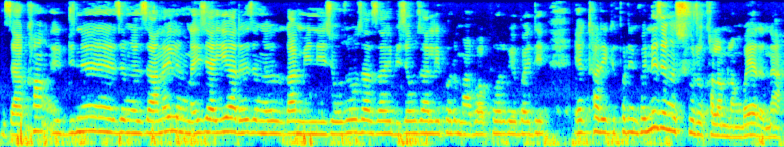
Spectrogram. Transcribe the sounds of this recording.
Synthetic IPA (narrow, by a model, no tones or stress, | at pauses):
zakʰaŋdinɯzɯŋɯzanajlɯŋnajzajiaɾɯzɯŋɯɡaminizowzawzazajbizawzalipʰɯɾmabapʰɯɾbebajdi | ek̚tʰaɾikʰipʰɯɾiŋpʰajnɯzɯŋɯsuɾɯkʰalamlaŋbajaɾɯna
